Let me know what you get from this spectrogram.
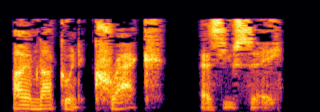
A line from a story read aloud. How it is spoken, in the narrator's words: Campbell snarled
